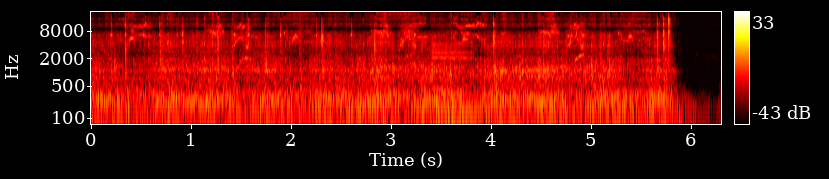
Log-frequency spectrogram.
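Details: Long-parked 1953 International L160 truck (previously no spark), cranked with the choke on and starter fluid sprayed in: steady, slow, labored cranking that never fires. Cause not confirmed.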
